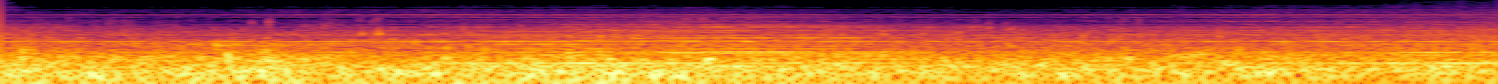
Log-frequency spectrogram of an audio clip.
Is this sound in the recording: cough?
no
